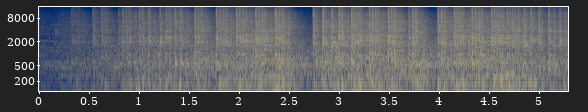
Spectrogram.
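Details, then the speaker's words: 1977 Porsche 911 Turbo, first start after distributor rebuilt from old and used parts, fresh fuel added, after long cranking: engine runs lumpy, stumbling every second or so, not firing on all cylinders. "Well, that sounds like more than one problem. Well, I put fresh fuel in it. I've been cranking on this thing for quite a while now, and well, it still has a problem. I can hear a couple things happening. First thing is that it's not running on all the cylinders."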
